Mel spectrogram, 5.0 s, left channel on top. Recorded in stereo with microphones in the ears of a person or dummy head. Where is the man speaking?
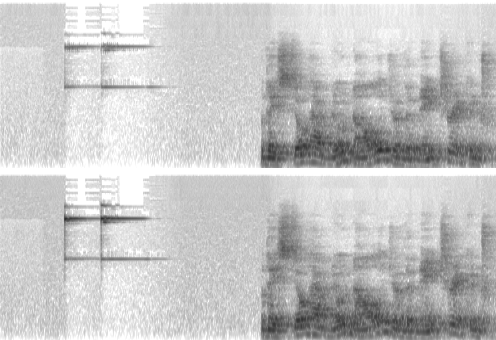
60° left (ahead or behind), 1.9 m.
